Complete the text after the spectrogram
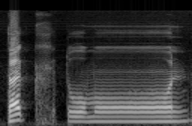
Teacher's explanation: di sini munya panjang dulu baru matikan. Nah, pada lafal bacaan nun ini ada boleh kita memanjangkan dua harakat, empat harakat atau en harakat. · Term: mad arid disukun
